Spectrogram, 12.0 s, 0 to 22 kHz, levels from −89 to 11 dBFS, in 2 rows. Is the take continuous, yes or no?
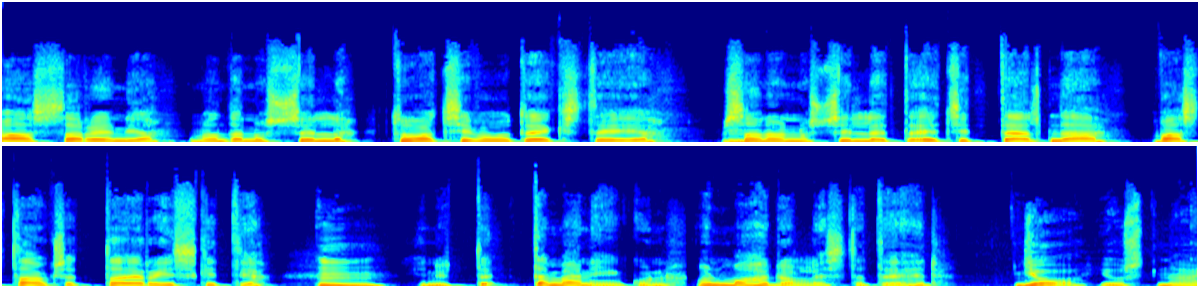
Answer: no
